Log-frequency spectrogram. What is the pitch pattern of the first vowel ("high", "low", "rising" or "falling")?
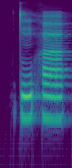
rising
